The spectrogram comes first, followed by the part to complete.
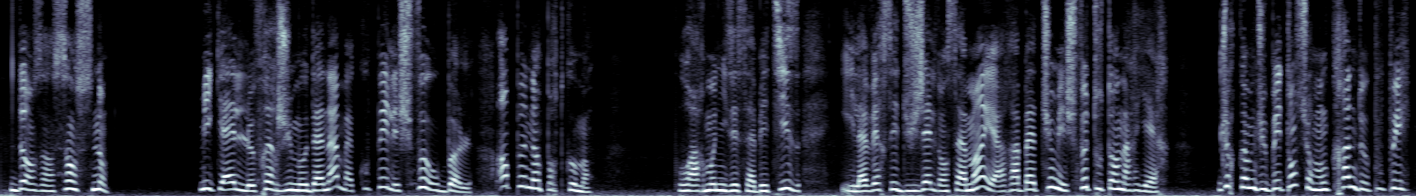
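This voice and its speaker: An actress playing a dreamy, wistful doll who tells her own story in measured, poetic narration for an audio drama. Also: sits high, expressive, dry recording. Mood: wry, matter-of-fact. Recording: music under the voice. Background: music.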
